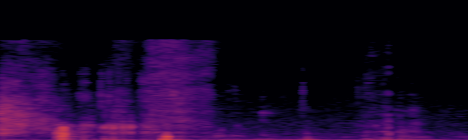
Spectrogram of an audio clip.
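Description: A photobook page turned by hand: a brief paper swish, then two short sharp slaps about half a second apart as the page flips over and lands.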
